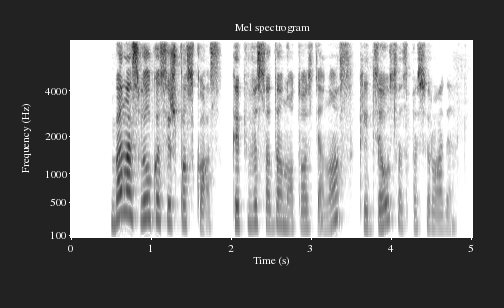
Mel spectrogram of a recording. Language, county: Lithuanian, Klaipėda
